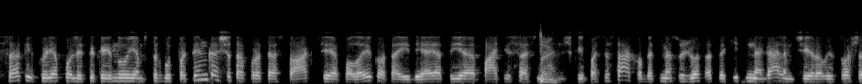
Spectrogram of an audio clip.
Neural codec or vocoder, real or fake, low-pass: none; real; 7.2 kHz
